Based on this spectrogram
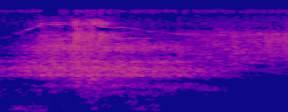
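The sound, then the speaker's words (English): A single slow, deep breath drawn in through the mouth during a counted breathing exercise, a soft airy hiss lasting over a second, quiet, with no talking. “Breathing in.”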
